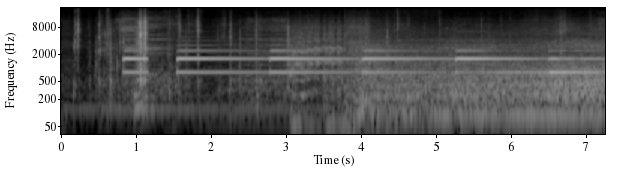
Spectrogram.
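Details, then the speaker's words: 1999 Toyota Land Cruiser 100 after battery replacement and oil top-off: door chime, brief crank, engine catches and settles into a steady even idle; normal start and idle. "yep it works let me show this to you look at this check this out got the key key fob needs to be [Music] fixed sounds amazing dude sounds amazing love this thing"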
